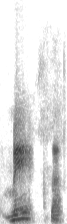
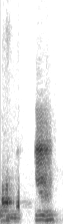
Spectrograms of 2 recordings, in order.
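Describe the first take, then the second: First: The stress is on the first syllable. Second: The stress is on the last syllable. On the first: The speaker calls it right. "al me le ponemos mayor intensidad" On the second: The speaker calls it wrong. "No decimos mesa"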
